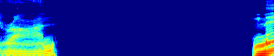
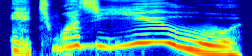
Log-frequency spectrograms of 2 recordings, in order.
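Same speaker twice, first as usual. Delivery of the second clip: slow, drawn-out realization; slowly; 13 semitones higher, much slower than usual. Acted. Harry realizes Dobby's trick, speaking slowly. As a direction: let the truth dawn on you word by word. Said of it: "he says slowly".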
